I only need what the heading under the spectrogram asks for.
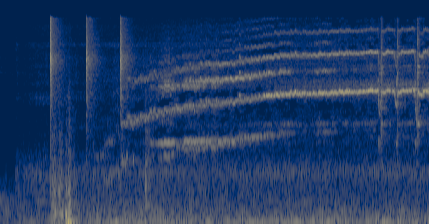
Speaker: There's something wrong with my kettle. Let's have a listen.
